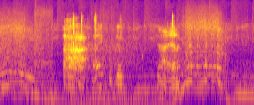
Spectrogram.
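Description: A motorcycle crashes and scrapes across gravel.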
